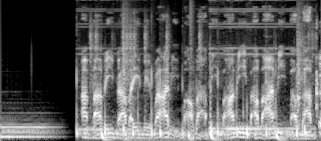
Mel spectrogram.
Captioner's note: Skull vocalises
